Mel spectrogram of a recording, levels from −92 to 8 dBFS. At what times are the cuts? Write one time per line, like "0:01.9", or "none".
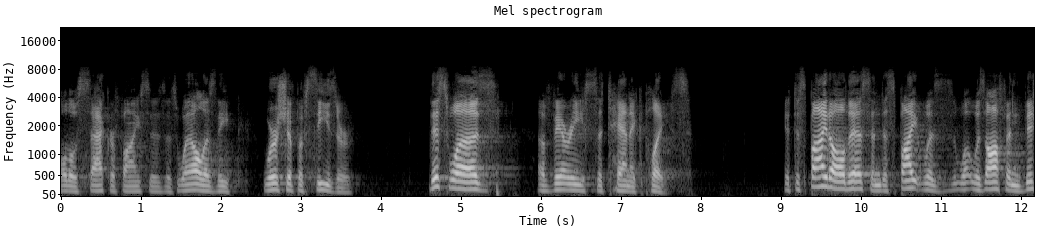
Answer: none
